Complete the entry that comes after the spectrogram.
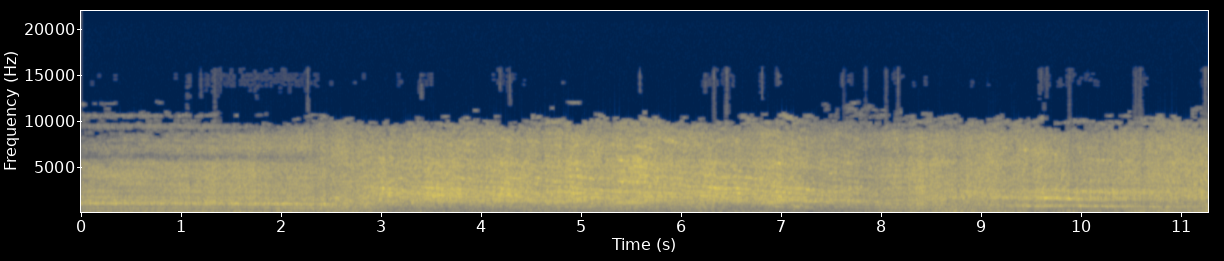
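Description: Electric passenger trains passing close at speed: first an Intercity hauled by a DB Class 101 electric locomotive, then an ICE. Loud steady wheel-on-rail rolling noise, with a whine that falls in pitch as each train goes by.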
